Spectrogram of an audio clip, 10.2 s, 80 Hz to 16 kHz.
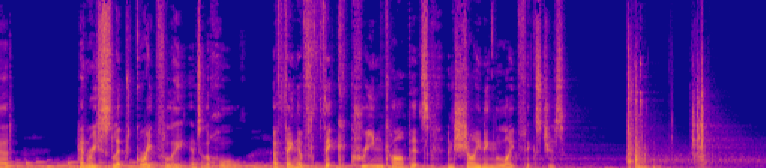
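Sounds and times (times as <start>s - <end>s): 
speech: 0.0s - 0.3s, 1.0s - 7.6s
door opening and closing: 8.3s - 10.1s.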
